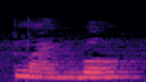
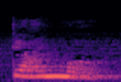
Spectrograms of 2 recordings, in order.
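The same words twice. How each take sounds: First: The B after the M is pronounced. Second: The B after the M is silent. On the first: The speaker calls it wrong. "not climber" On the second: The speaker calls it right. "This is climber"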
